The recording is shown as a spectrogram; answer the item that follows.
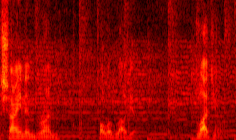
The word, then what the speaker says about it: Gladio: Gladio. I'm always saying Glaudio, but that's me just pronouncing it wrong.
